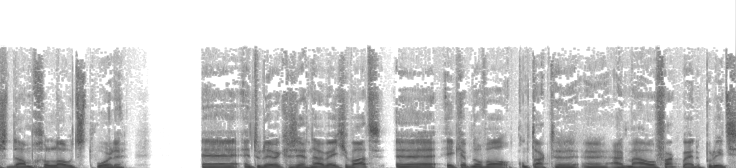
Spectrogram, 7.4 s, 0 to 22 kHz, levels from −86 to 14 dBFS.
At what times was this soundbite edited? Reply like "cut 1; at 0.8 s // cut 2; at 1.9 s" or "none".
none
